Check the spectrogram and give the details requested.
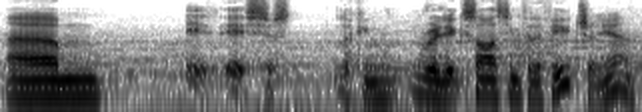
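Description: A man with an English accent, an author answering interview questions in a halting way, full of ums and repeated words. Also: medium pitch, a bit bright, soft background music.

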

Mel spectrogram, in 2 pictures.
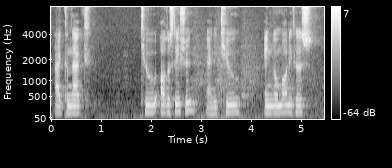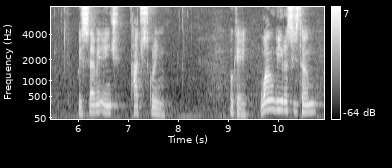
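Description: A man demonstrating a product hands-on, speaking in short, halting phrases, recorded indoors on a handheld device. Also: fairly high pitch, slight background noise. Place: indoor room, beside a tabletop.

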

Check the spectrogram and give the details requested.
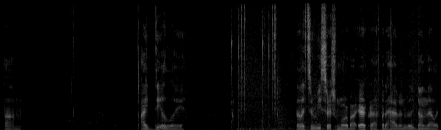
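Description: A man's voice: mid-range voice, unhurried, long pauses, slight background noise. A man giving casual let's play commentary, rambling and thinking aloud with casual swearing. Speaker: gamer recording a let's play. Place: indoors at a computer.

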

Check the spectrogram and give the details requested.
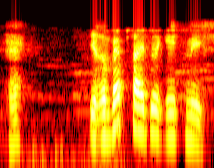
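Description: Terse, slightly high-voiced man on phone. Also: slow pace, slightly rough. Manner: terse, obstinate, playing clueless. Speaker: caller baiting phone scammers. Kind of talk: phone call, short obstinate replies. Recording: muffled phone line.

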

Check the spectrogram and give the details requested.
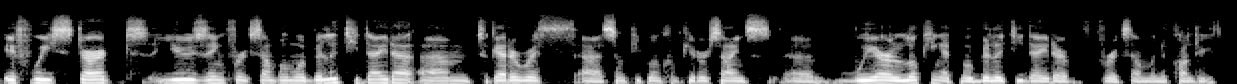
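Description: A man's voice: mid-range voice, level tone, fairly quick, few pauses, no room sound. A man in his forties giving a thoughtful academic answer on a video call, with many "you know, like" fillers. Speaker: panel speaker.

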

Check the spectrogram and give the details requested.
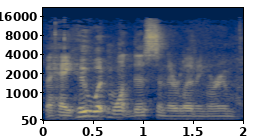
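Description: A man's voice: low-pitched, animated, brisk, a little mellow, a little hiss or hum. A man talking casually and wryly as he thinks aloud through tech troubleshooting, hosting a home video indoors. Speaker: host of a retro computing video. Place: indoors, small home room.

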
